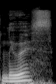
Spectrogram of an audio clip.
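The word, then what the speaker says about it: Lewes: Also, in response to Sammy's pronunciation queries, yes, it's Lewis in East Sussex.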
